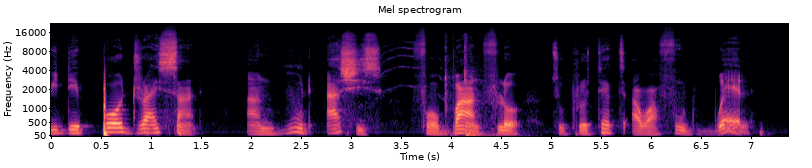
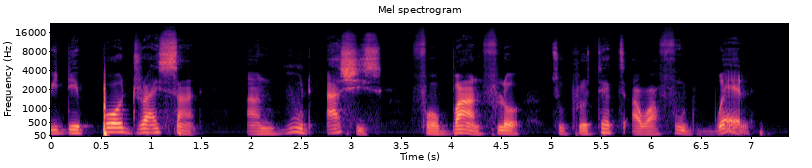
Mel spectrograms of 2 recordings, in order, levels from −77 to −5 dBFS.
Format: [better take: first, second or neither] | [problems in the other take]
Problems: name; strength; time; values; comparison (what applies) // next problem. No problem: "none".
second | background sound (Squeak / Slam); 15 dB below the speech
